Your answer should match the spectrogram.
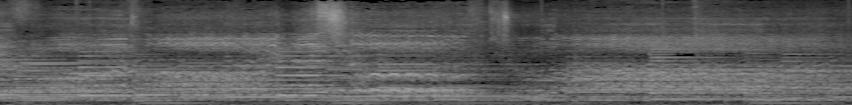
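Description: Mixed chorus of men's and women's voices singing held chords, accompanied by grand piano.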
